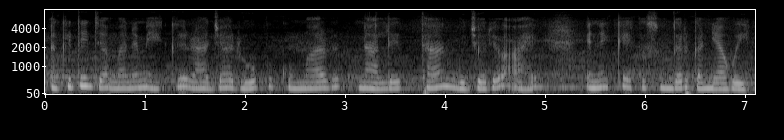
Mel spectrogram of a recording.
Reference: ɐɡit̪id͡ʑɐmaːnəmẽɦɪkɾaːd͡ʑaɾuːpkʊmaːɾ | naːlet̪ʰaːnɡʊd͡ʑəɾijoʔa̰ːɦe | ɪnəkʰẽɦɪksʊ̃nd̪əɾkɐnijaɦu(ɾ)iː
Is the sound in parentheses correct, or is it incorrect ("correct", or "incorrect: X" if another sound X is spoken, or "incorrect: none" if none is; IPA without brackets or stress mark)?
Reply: incorrect: none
